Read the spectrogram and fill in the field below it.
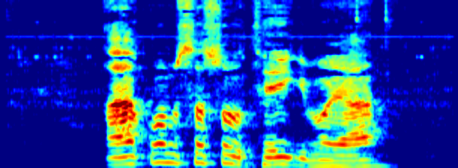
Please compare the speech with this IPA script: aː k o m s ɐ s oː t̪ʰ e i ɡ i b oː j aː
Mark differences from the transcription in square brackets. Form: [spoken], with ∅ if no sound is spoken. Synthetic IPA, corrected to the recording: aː k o m s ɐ s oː t̪ʰ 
